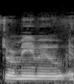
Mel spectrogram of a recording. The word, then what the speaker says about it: Dormammu: I have never heard it pronounced, and I was not imagining it pronounced that way. – It's Dormammu, and then he's Rakanu.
